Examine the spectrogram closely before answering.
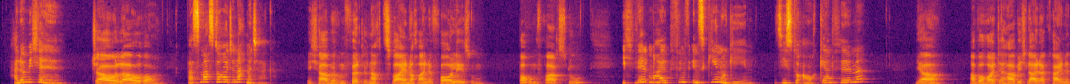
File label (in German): Dialog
